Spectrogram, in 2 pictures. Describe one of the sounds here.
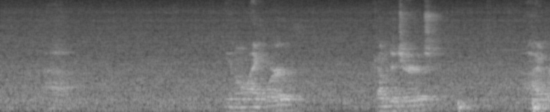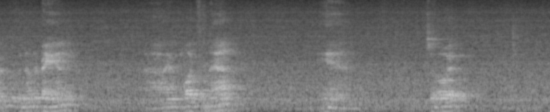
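An elderly man speaks slowly into a microphone, pausing between phrases.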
